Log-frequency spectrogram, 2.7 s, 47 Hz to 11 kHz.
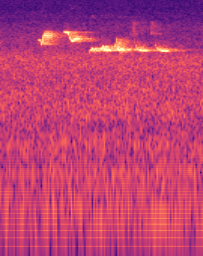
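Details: Blue-and-white flycatcher, a male, singing at Lake Miyagase in Japan on 3 May 2020: one high whistled phrase of varied notes dropping in pitch and ending in a soft level trill, over quiet background hiss.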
